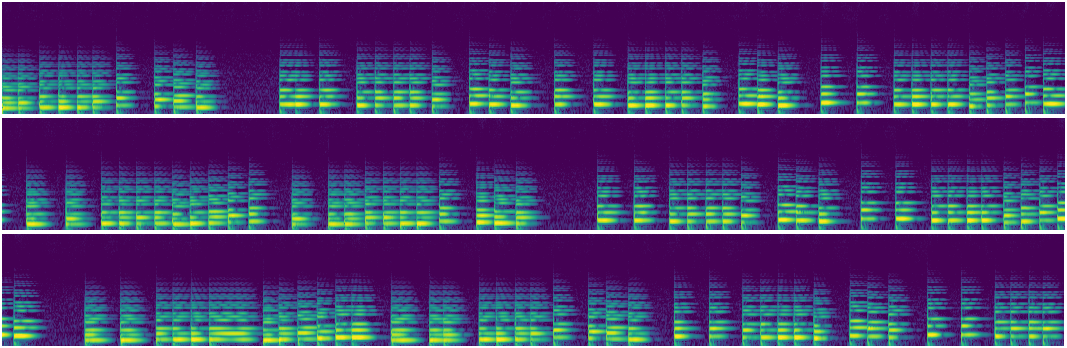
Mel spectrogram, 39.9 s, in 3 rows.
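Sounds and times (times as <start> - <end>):
Korg synthesizer: 0.0 - 2.8, 3.4 - 20.1, 20.7 - 39.8.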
